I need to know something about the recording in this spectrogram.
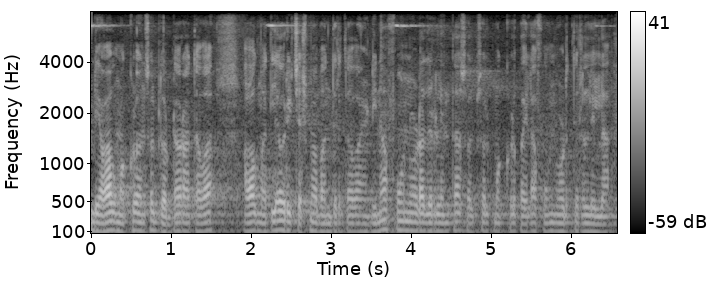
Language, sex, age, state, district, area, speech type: Kannada, male, 18-30, Karnataka, Gulbarga, urban, spontaneous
